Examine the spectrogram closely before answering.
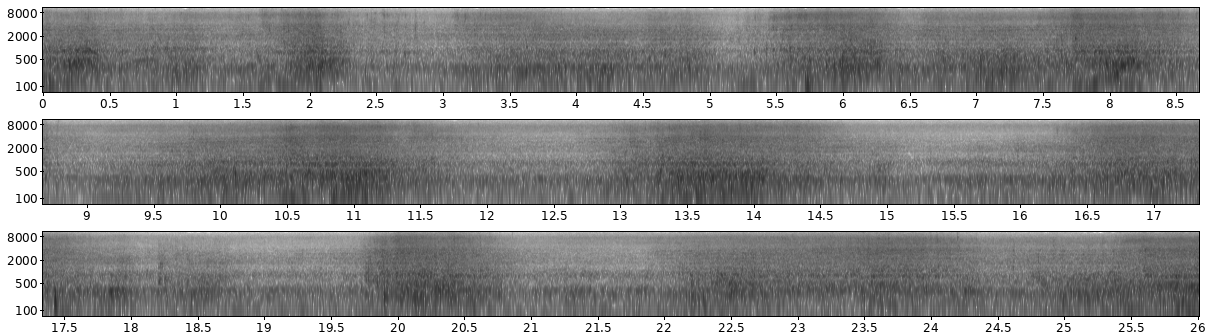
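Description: Small waves of the Sea of Azov breaking and washing up a sandy shore, the surf swelling to a hissing surge every three seconds or so and falling back between.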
